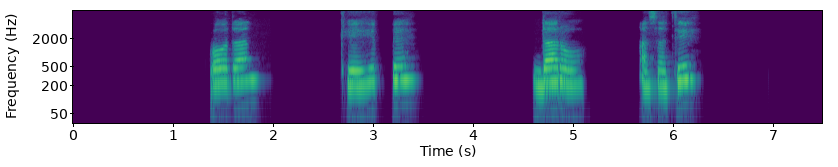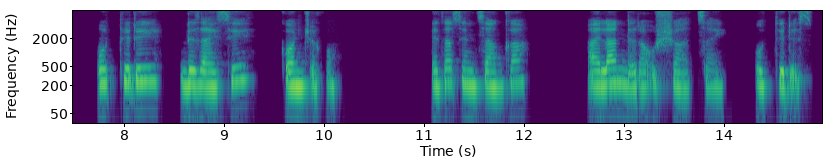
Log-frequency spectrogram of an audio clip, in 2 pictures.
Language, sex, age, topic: Gamo, female, 25-35, government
